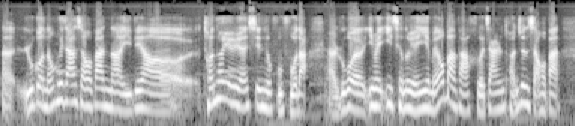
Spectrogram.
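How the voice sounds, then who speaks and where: Speaking very fast, a woman has a medium pitch and ordinary pitch variation. Noticeable background noise is present. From Hebei, Shijiazhuang. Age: 30s. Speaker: radio host. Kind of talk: interview.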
